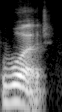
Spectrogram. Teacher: I want to tell you that the L is silent. We don't say the L in would. Okay, it's silent.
